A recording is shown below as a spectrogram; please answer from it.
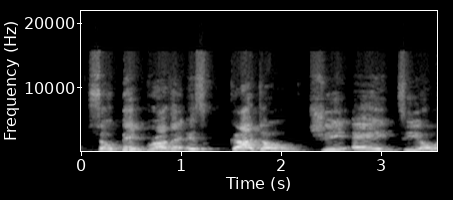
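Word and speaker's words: גדול: So, big brother is g a d o l. Gado. Big brother.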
